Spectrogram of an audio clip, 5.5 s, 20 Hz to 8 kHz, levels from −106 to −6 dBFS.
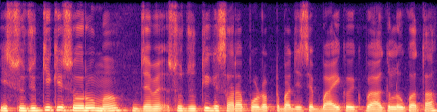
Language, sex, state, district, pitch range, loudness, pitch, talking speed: Bhojpuri, male, Bihar, East Champaran, 135-160 Hz, -13 LUFS, 145 Hz, 185 wpm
